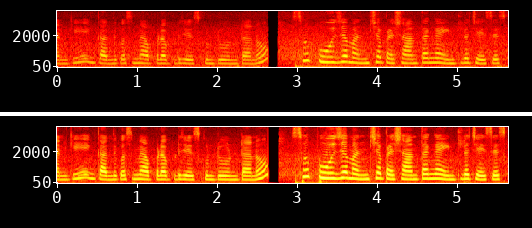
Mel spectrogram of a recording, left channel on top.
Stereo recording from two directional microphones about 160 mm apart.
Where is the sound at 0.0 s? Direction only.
45° right (ahead or behind).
